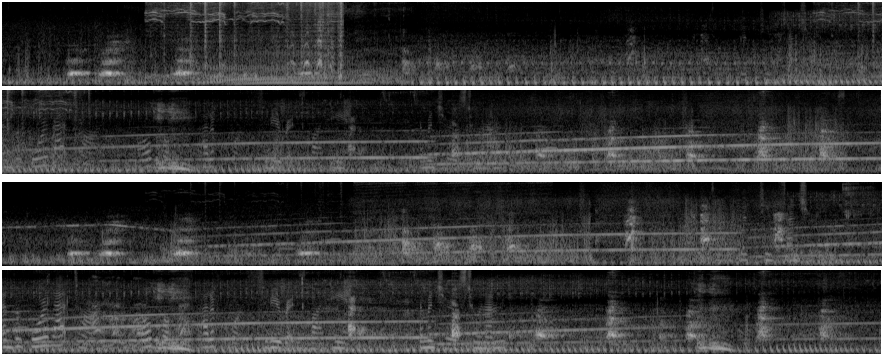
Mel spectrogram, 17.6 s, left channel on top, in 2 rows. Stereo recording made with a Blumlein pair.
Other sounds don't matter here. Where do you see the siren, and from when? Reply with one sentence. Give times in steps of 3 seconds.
In this clip you hear the siren on the right from 0 s, in the centre from 12 s and on the left from 15 s.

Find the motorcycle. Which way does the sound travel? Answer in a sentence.
You can hear the motorcycle travel towards the right.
